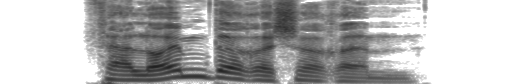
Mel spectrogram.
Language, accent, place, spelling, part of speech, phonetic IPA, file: German, Germany, Berlin, verleumderischerem, adjective, [fɛɐ̯ˈlɔɪ̯mdəʁɪʃəʁəm], De-verleumderischerem.ogg
- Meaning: strong dative masculine/neuter singular comparative degree of verleumderisch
